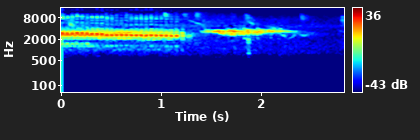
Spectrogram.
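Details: An unbarred rufous crake of wet grassy lagoons in northern Venezuela utters a fast, pulsing trill. The trill drops gently in pitch over a little over a second, then trails into a softer, higher drawn-out note.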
